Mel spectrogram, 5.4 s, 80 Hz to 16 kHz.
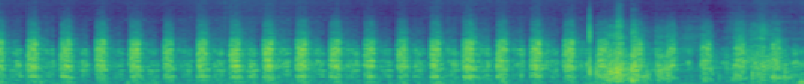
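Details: Saint Bernard puppy Lara, 11 months old, playing with a pygmy rabbit, panting steadily and fast, roughly two breaths per second, with a brief louder rustle partway through.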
